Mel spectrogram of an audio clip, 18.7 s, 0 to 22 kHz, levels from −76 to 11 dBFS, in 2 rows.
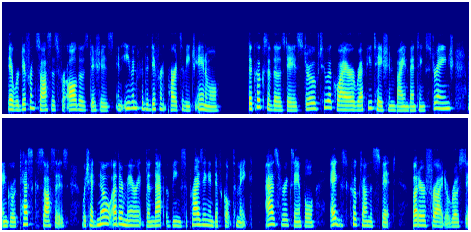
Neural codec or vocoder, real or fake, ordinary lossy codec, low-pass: codec, 16 kHz in and 24 kHz out, 1 kbps, XY-Tokenizer; fake; Opus, 16 kbps; 7.2 kHz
